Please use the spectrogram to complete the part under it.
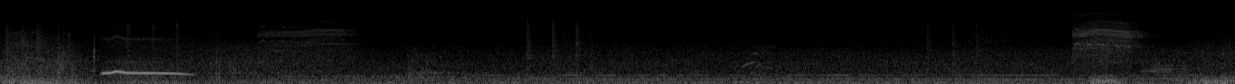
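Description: An owl gives a shrill screech.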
